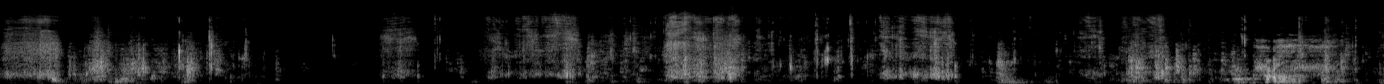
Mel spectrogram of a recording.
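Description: Close-miked chewing of a mouthful of rice, dal and potato fry, in irregular bursts with a short pause about three seconds in.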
